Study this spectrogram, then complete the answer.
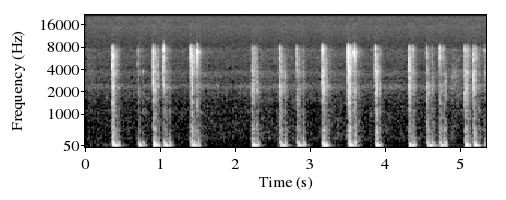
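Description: Keys typed in short bursts on a computer keyboard while writing Java code for a simple to-do list program, each crisp clack close and distinct, with brief pauses between clusters.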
